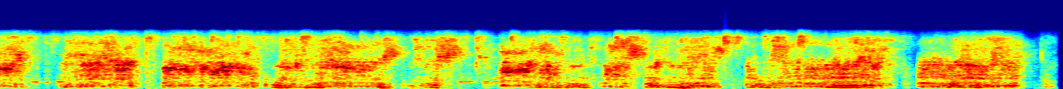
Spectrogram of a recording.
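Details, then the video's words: Two wild-acting Staffordshire bull terriers taking their owner down in play, snarling almost nonstop in gravelly, rasping bursts that swell and break every second or two over scuffling. "Two Staffies ripping there owner apart"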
